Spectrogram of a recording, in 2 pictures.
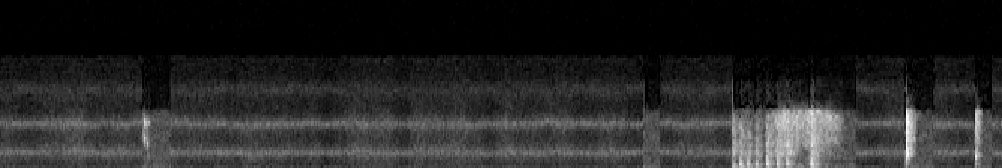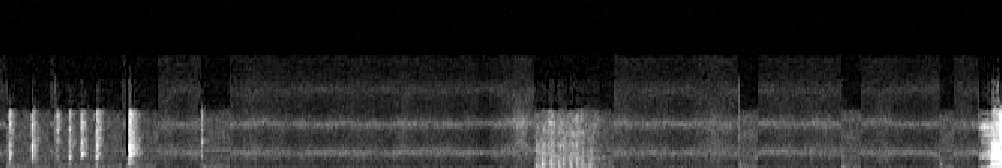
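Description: Faint room tone through a video-call microphone, broken by a quick run of about a dozen clicks. There are also two short pitched sounds, a longer one about six seconds in and a brief one near thirteen seconds.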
